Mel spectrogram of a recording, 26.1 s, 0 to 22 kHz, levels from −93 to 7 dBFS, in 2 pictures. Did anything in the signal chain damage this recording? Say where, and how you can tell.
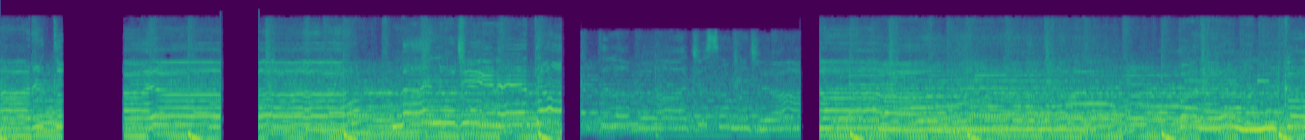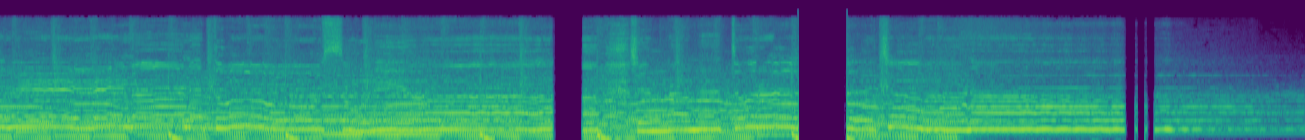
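Yes, three kinds of damage. First, digital broadcast dropouts in reception: the sound fades out over about 20 ms and goes silent from 0.61 to 1.25 s, 18.56 to 18.89 s, and 24.28 to 24.61 s. The last one is scattered short holes, longest 96 ms. Corrupted frames got muted, and that audio is gone.

Second, at the input stage, from 5.61 to 8.20 s the sound goes dull. The level drops roughly 10 dB, and a new noise floor appears about 45 dB down, with a 200 ms gap at the switch. That's likely the input switched to a poorer device.

Third, at playback, from 21.03 to 21.52 s the output just stops for about 0.49 s mid-flow, then carries on. That's likely a playback stall, with the player starved of data or its thread blocked until the buffer refilled.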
